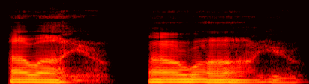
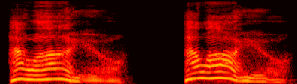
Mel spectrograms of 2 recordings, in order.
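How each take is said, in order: First: It is said in a young dragon voice. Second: It is said in a put-on goblin voice.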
